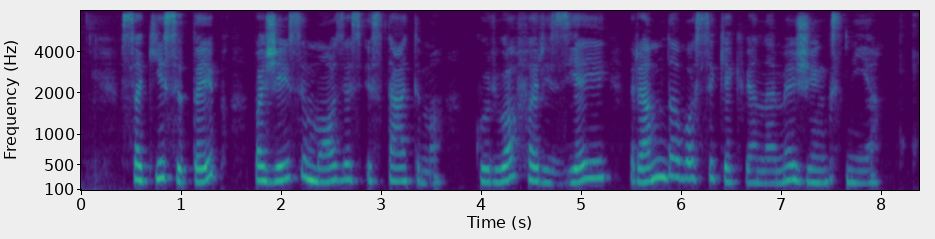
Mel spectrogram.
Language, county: Lithuanian, Kaunas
